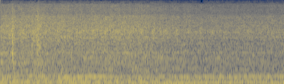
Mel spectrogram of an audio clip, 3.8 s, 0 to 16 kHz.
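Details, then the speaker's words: First fire-up of freshly rebuilt 6.0 LS LQ4 V8 with Summit stage 1 truck cam in a 1986 Suburban C20, cold: deep steady idle rumble with loud, blatty exhaust note from an exhaust leak and poor muffler. "Got an exhaust leak, so that's good. Piece of crap muffler, you know."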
